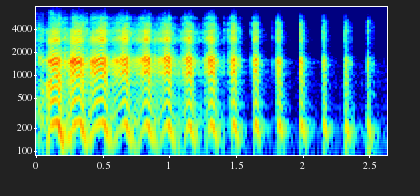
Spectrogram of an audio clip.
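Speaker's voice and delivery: long, rattling run of laughter. Real, not acted. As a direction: laugh on and on at your own joke. Laughing at own joke.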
